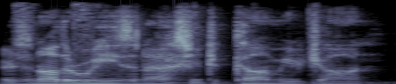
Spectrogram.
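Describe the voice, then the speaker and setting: A man voicing a sombre, apologetic male police officer in a visual novel, low, measured and subdued. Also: natural voice. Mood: sober.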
